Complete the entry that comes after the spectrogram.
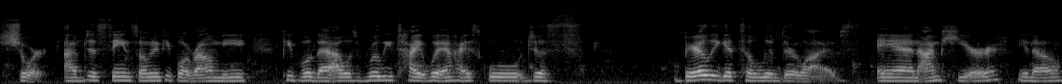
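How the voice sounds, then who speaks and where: Slowish in pace, a woman speaks at a fairly low pitch with fairly even intonation. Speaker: book vlogger. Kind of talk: casual vlog chat. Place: home room.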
